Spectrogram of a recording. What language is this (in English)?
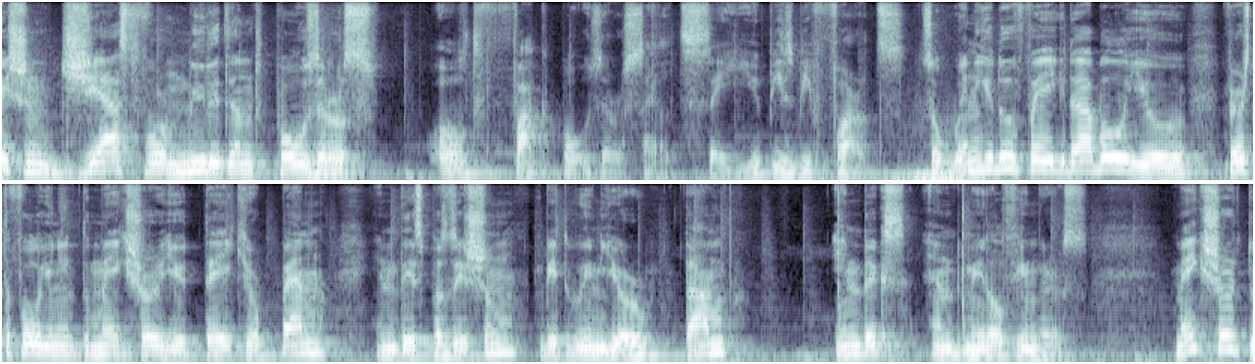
English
